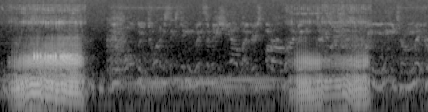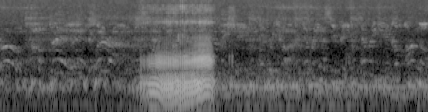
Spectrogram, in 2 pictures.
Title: Diesel the bulldog snores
